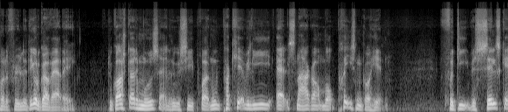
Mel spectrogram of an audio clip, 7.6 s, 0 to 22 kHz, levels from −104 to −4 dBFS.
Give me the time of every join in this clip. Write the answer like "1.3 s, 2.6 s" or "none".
1.5 s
